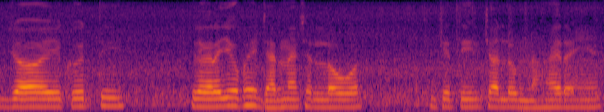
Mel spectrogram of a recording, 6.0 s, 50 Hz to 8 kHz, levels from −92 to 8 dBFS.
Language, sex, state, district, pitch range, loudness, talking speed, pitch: Hindi, male, Uttar Pradesh, Budaun, 145-160 Hz, -29 LUFS, 140 wpm, 150 Hz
